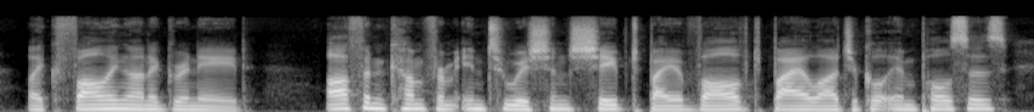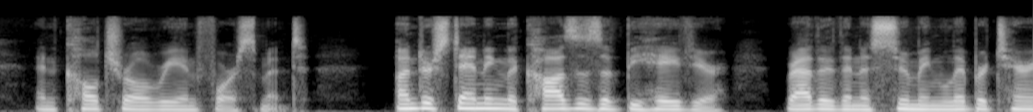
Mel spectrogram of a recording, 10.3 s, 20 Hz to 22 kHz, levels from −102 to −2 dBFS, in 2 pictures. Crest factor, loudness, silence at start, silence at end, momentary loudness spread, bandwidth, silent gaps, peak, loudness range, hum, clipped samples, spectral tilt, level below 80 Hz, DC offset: 16 dB; -20 LUFS; 0.15 s; 0 s; 10 LU; 12 kHz; none; -4 dBFS; 3 LU; none; under 0.1%; -5.5 dB/octave; -50 dBFS; under 0.1%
